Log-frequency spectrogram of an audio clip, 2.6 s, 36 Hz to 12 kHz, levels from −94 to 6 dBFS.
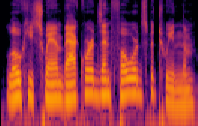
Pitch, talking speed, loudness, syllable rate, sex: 135 Hz, 160 wpm, -21 LUFS, 4.5 syllables/s, male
